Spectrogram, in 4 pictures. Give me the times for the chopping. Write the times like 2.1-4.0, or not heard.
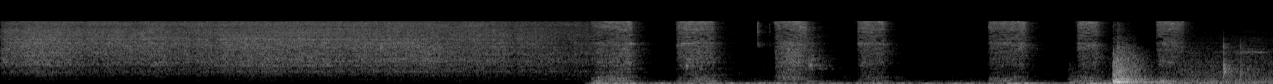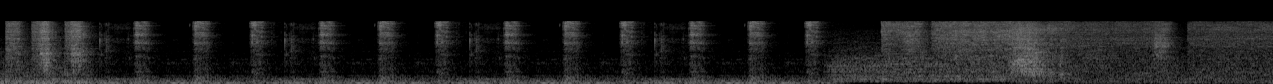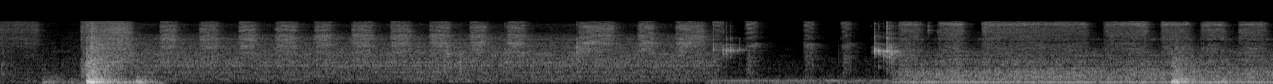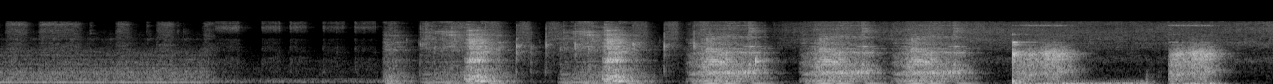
not heard.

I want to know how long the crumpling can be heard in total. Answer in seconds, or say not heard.
2 s.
